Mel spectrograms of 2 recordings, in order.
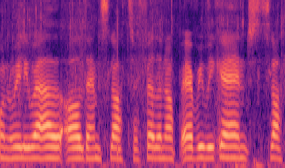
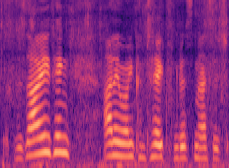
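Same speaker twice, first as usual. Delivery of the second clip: normal talking voice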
